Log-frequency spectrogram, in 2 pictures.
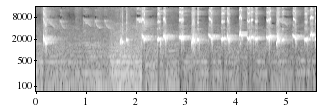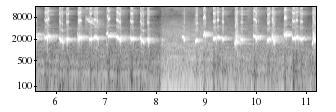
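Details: Yellow-vented bulbul night song used as a lure to provoke other bulbuls: faint scattered high notes at first, then long runs of rapid bubbly chattering with a short break in the middle.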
